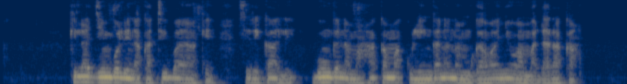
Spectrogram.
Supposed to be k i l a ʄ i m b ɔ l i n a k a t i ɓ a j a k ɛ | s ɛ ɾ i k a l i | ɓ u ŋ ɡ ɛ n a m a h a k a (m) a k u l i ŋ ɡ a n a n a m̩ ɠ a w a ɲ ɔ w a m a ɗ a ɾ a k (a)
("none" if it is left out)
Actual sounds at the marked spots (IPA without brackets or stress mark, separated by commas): m, a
